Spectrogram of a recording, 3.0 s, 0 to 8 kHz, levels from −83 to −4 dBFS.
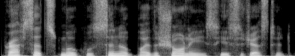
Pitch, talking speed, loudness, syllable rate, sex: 120 Hz, 225 wpm, -21 LUFS, 5.6 syllables/s, male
